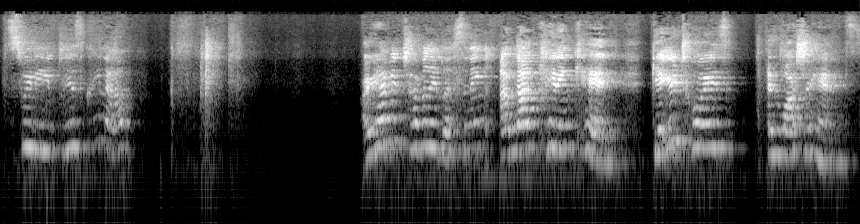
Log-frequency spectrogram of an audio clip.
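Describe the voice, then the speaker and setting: Woman acting an exasperated mom, very sharp high voice, stage reading, echoey distant pickup. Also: a little slow, pauses often, full character voice. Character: exasperated young mother of a small child. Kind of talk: readers theater stage performance. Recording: echoey room, distant mic, faint noise.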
